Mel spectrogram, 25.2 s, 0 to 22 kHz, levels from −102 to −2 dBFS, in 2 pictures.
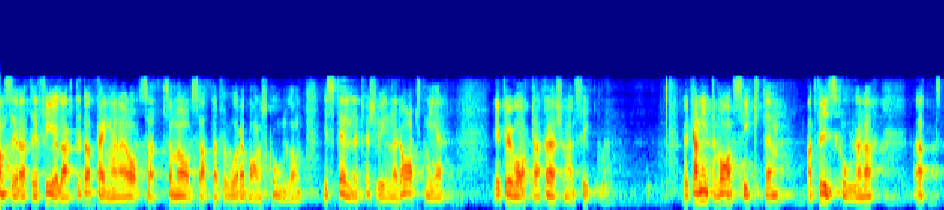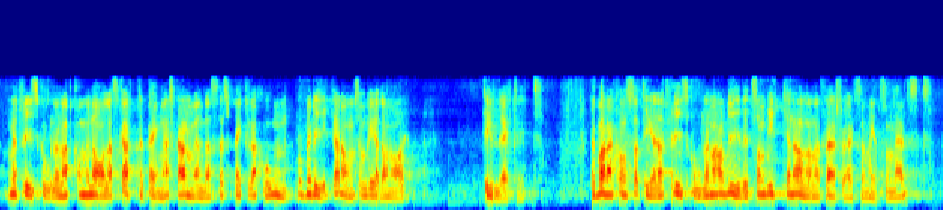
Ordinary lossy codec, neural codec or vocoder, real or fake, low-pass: none; codec, 44.1 kHz, 2.6 kbps, SNAC; fake; 5.4 kHz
